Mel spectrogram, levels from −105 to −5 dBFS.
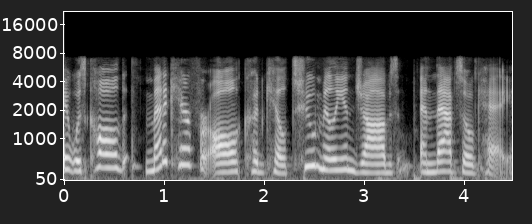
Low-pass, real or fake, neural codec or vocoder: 7.2 kHz; fake; codec, 16 kHz, 4.8 kbps, FACodec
